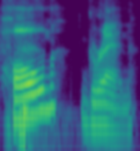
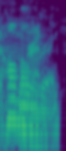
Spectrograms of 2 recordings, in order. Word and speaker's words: Holmgren: Yes, I believe Chet Holmgren. Gren. That's how you say it. Holmgren. Chet Holmgren.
